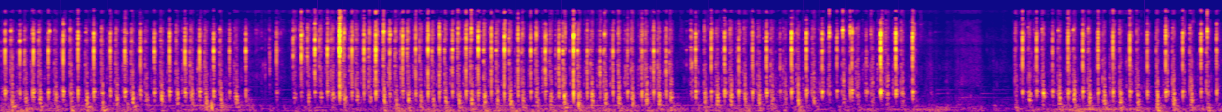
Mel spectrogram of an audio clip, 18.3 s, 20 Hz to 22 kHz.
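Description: Multi-needle felting tool jabbing rapidly into a flat layer of wool on a felting mat, a quick run of light clicks with brief pauses about 4 and 10 seconds in and a longer one near 14 to 15 seconds. The loose fibres are being felted together into a single firm sheet.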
